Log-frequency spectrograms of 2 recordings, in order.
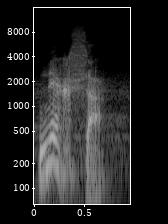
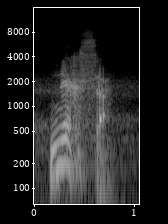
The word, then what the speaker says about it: Nichsa: The queen of the water elementals is known as Nixa, N-I-C-H-S-A, Nixa, Nixa.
